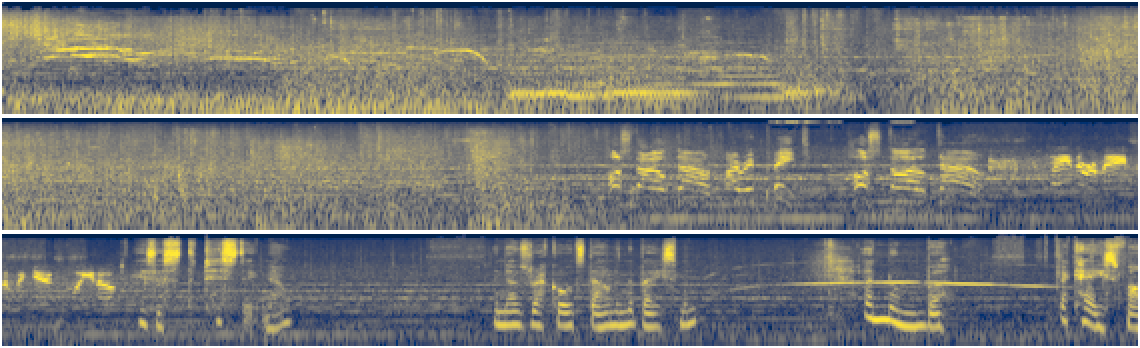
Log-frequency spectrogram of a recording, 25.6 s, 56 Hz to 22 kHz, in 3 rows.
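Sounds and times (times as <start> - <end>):
booming explosions during battle: 0.0 - 13.8
crashing debris: 0.0 - 13.9
chaotic clattering noise: 1.7 - 21.1
speech: 14.1 - 16.0, 17.7 - 19.5, 20.7 - 22.5, 23.2 - 24.2, 25.0 - 25.5.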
